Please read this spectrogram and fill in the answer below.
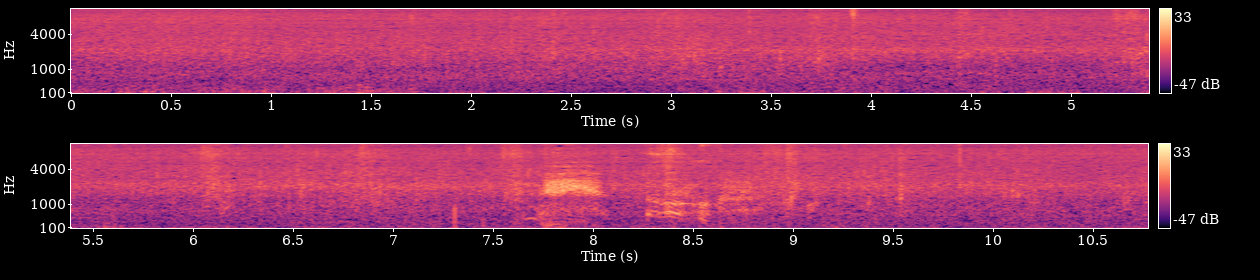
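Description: Steady rain falling in a hurricane rain band, with wind on the microphone. A short, louder sound comes about eight seconds in.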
